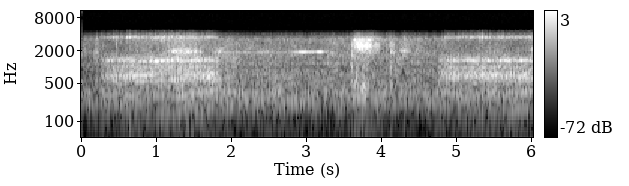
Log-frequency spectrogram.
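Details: Father snoring on the sofa at night: slow, drawn-out snoring breaths with a nasal, whistling tone, about four seconds apart, with a brief noise in between.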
